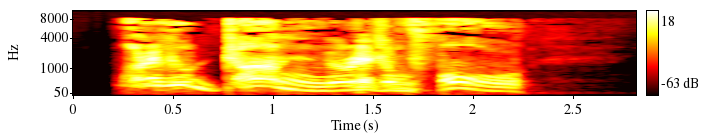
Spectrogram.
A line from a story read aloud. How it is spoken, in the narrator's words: asked hoarsely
